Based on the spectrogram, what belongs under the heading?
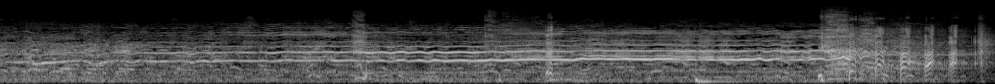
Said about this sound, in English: Now they are gathering to scream at a sky where there is no God, presumably.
